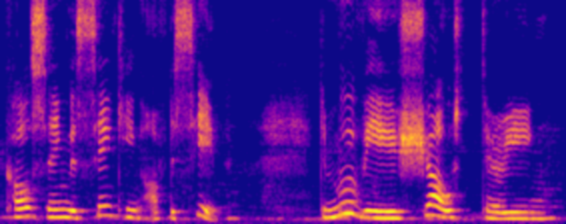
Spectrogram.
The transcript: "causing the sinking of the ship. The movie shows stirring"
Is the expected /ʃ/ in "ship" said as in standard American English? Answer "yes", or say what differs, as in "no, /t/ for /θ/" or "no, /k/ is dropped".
no, /s/ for /ʃ/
